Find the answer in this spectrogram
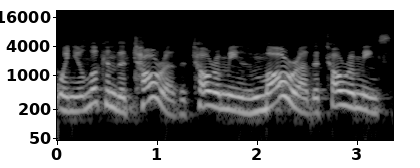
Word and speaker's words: Torah: Look into the wisdom of God, the guidebook called the Torah, which rhymes with Mora, which means teachings.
